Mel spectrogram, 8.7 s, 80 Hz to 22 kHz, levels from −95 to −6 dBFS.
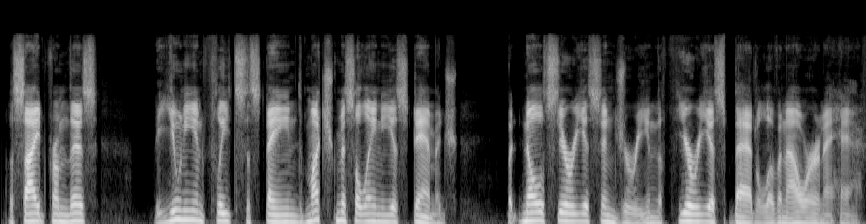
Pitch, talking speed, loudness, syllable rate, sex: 115 Hz, 165 wpm, -22 LUFS, 5.3 syllables/s, male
